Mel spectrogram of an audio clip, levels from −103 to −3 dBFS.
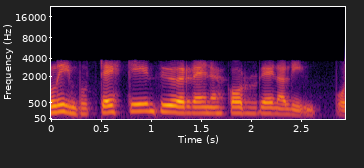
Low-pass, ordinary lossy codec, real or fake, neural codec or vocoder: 3.6 kHz; none; fake; codec, 16 kHz, 0.8 kbps, ZipCodec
